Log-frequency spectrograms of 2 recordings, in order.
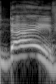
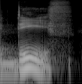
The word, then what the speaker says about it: deaf: And so he put it together that was the way they were pronouncing deaf, which was weird for me because I grew up hearing people say deef, but I had never heard Dave.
